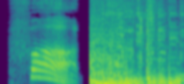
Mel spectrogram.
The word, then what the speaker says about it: pho: This delicious soup is pronounced pho.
